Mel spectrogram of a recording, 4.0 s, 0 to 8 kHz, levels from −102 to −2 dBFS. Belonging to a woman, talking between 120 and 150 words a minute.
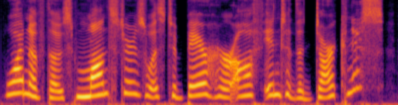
No: female; average, 180 wpm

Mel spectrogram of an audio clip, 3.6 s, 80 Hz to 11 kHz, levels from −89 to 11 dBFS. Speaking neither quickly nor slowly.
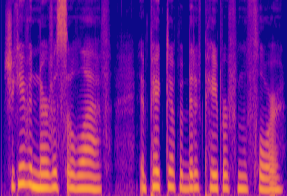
No: fast, 265 wpm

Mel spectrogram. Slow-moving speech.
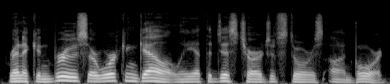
No: average, 200 wpm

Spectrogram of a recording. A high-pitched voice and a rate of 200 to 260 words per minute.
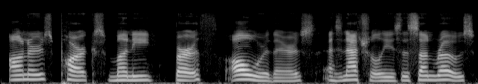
No: high, 195 Hz; average, 150 wpm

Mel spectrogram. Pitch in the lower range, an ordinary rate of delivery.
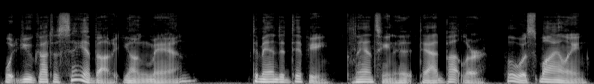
Yes: low, 100 Hz; average, 180 wpm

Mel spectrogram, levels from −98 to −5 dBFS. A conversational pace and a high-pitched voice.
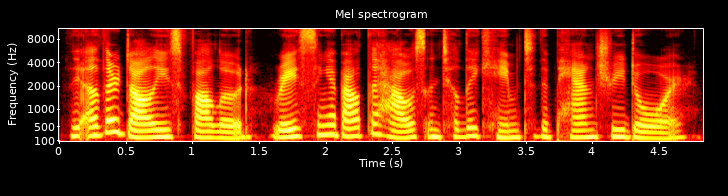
Yes: average, 185 wpm; high, 215 Hz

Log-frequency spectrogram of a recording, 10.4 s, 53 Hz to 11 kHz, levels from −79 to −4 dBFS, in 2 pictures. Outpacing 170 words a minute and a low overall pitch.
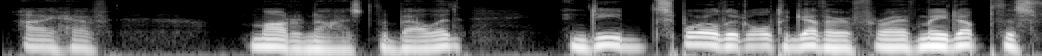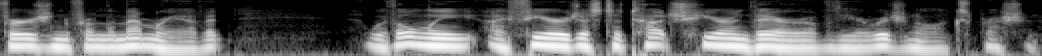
Yes: average, 190 wpm; low, 130 Hz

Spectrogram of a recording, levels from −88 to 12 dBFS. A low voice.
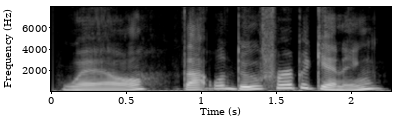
No: high, 220 Hz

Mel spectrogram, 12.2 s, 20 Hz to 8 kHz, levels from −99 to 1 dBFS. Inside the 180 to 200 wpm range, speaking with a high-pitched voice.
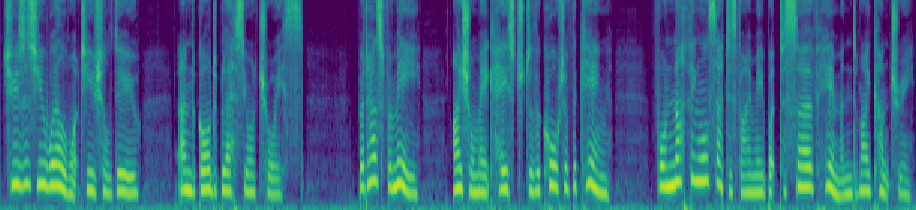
Yes: average, 190 wpm; high, 225 Hz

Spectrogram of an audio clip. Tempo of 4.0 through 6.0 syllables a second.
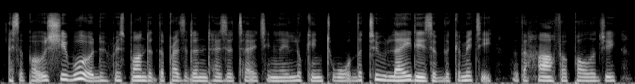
No: 6.5 syllables/s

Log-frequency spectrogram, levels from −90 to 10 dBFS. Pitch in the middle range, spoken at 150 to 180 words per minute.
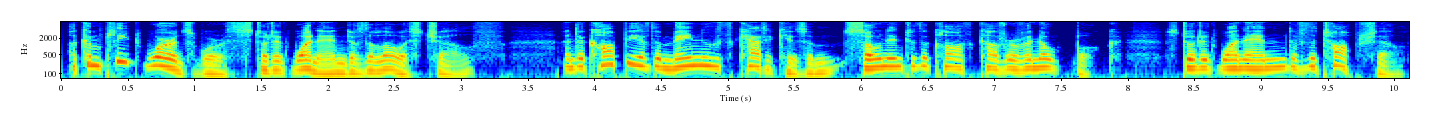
No: medium, 155 Hz; average, 200 wpm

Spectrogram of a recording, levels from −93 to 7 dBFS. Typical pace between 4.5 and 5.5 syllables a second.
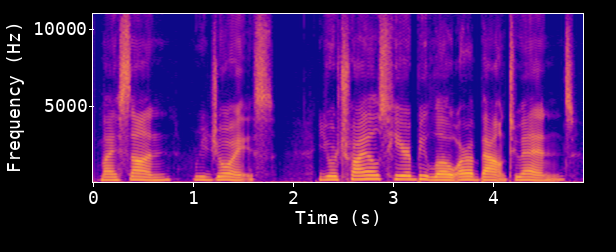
No: 4.1 syllables/s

